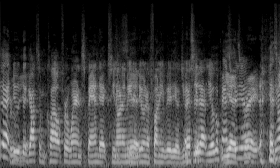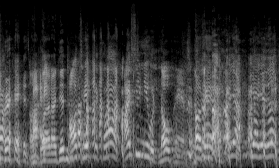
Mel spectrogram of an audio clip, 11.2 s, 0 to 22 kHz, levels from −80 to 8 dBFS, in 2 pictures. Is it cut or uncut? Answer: cut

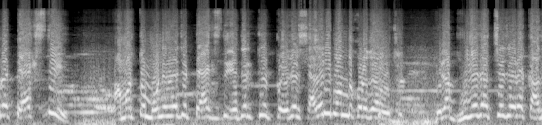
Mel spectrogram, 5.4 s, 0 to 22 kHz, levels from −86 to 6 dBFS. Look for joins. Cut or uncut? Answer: cut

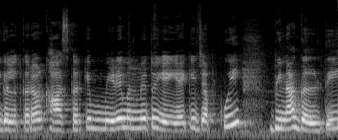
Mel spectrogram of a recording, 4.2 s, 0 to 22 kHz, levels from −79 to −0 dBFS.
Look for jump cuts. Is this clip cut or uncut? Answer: uncut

